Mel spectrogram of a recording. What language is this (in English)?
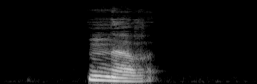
Kabyle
